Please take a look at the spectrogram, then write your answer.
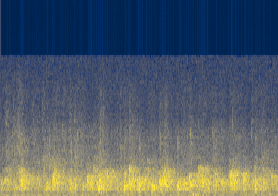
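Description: Steady, faint applause from a church congregation, a continuous wash of clapping hands with no clear pauses, heard over a low background hum.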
